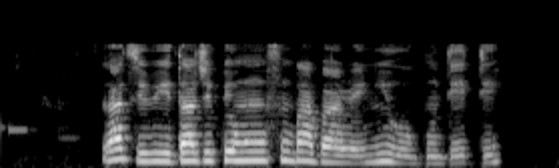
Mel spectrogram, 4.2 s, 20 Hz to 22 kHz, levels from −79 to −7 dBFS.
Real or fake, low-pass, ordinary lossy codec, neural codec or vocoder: real; 7.2 kHz; none; none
